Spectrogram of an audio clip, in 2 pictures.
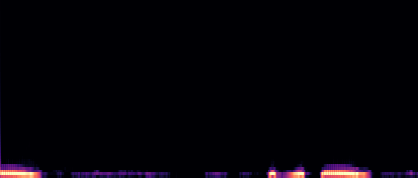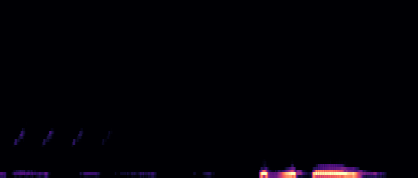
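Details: Spotted dove coos intended to attract wild doves. Loud two-note phrases, a short wavering note then a long falling one, come about every four seconds, with soft, quieter cooing in between.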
